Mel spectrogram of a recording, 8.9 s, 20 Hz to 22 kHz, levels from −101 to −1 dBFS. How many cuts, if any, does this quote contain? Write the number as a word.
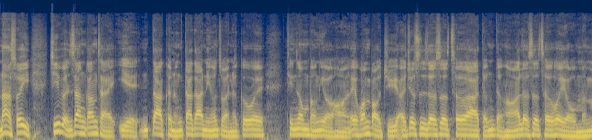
two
